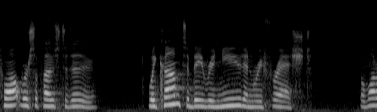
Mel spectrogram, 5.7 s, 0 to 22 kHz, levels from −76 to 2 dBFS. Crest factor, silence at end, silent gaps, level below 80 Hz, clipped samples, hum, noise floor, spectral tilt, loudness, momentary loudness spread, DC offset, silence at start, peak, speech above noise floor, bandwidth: 16 dB; 0 s; none; -64 dBFS; under 0.1%; none; -65 dBFS; -6 dB/octave; -29 LUFS; 14 LU; under 0.1%; 0 s; -14 dBFS; 37 dB; 11 kHz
